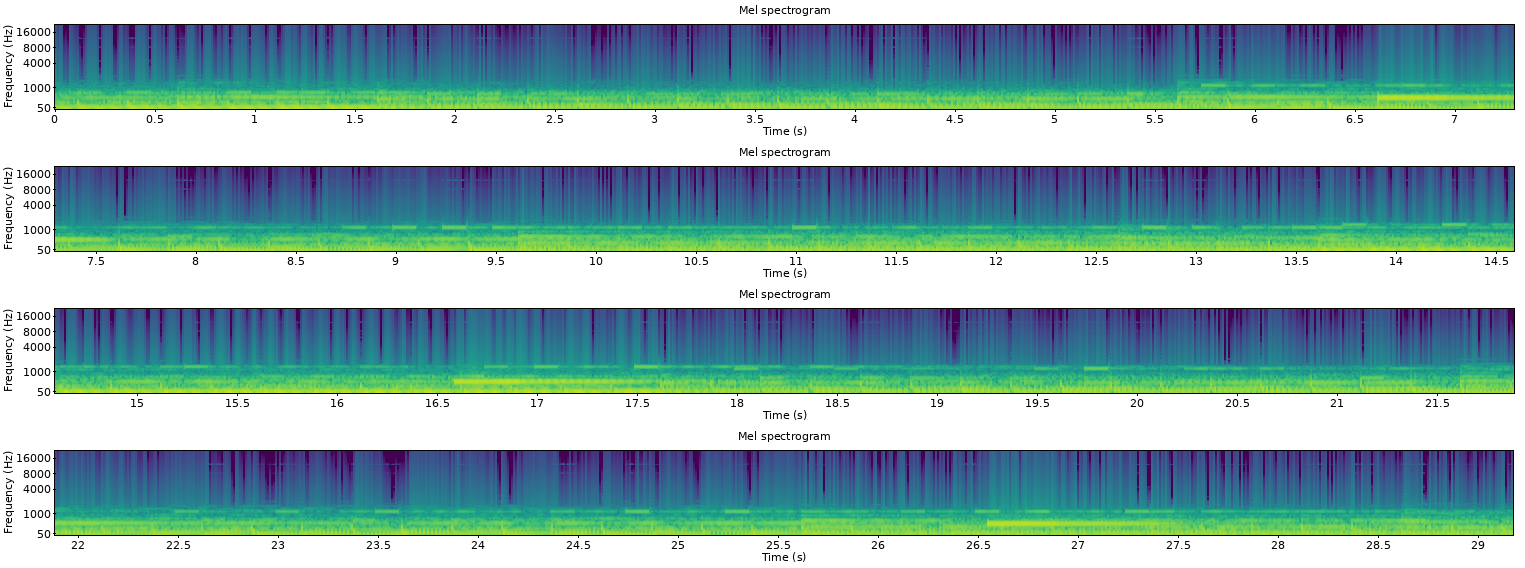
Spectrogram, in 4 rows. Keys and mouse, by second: 0.1 click, 1.2 right click, 1.8 middle click, 2.6 click, 3.8 a, 4.1 click, 4.4 middle click, 4.9 right click, 5.0 click, 5.1 right click, 5.2 click, 5.7 a, 6.5 z, 6.9-8.6 drag, 7.1 z, 8.9 a, 9.1 middle click, 9.2 z, 9.5 z, 17.5-18.6 middle drag.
